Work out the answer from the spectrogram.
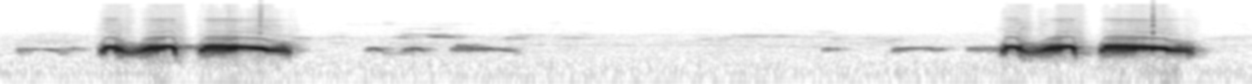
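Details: Lure spotted dove calling wild doves: a pair of throaty wavering coos, soft broken murmurs, then the same two-note coo repeated about four and a half seconds later.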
